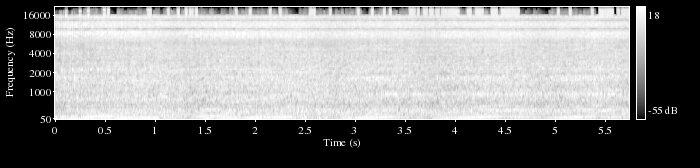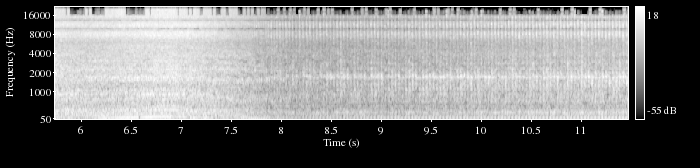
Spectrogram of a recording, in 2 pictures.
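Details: 1985 Mercedes 300D diesel, started after fuel pressure checks to look for leaks: a lumpy, uneven idle rocks about three times a second and never settles. Rough idle still being diagnosed; a worn overflow valve causing low fuel pressure is one possibility being checked.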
